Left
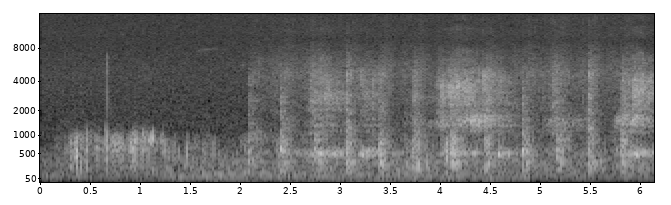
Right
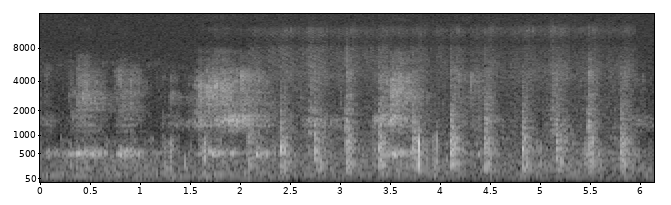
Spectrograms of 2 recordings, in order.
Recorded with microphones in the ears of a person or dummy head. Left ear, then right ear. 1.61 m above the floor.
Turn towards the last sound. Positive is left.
turn(degrees=-30)  # may be behind; listen again after turning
